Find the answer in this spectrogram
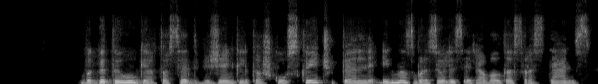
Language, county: Lithuanian, Utena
